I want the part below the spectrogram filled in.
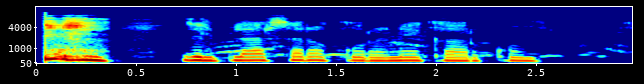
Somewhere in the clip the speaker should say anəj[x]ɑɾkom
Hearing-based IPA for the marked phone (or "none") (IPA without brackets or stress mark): k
